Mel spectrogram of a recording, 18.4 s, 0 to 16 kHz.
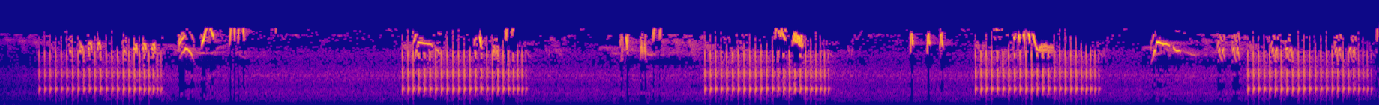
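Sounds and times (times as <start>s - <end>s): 
three-toed woodpecker drumming: 0.5s - 2.2s, 5.3s - 7.1s, 9.4s - 11.2s, 12.4s - 14.8s, 16.5s - 18.3s
soft high bird chirps: 0.5s - 3.7s, 5.3s - 7.1s, 8.2s - 11.1s, 12.1s - 18.3s.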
